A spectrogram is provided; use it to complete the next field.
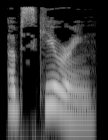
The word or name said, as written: obscuring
